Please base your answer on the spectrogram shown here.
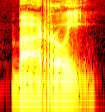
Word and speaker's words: barro y: En la tercera línea, barro y se pronuncia con un diptongo hoy, barroí.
